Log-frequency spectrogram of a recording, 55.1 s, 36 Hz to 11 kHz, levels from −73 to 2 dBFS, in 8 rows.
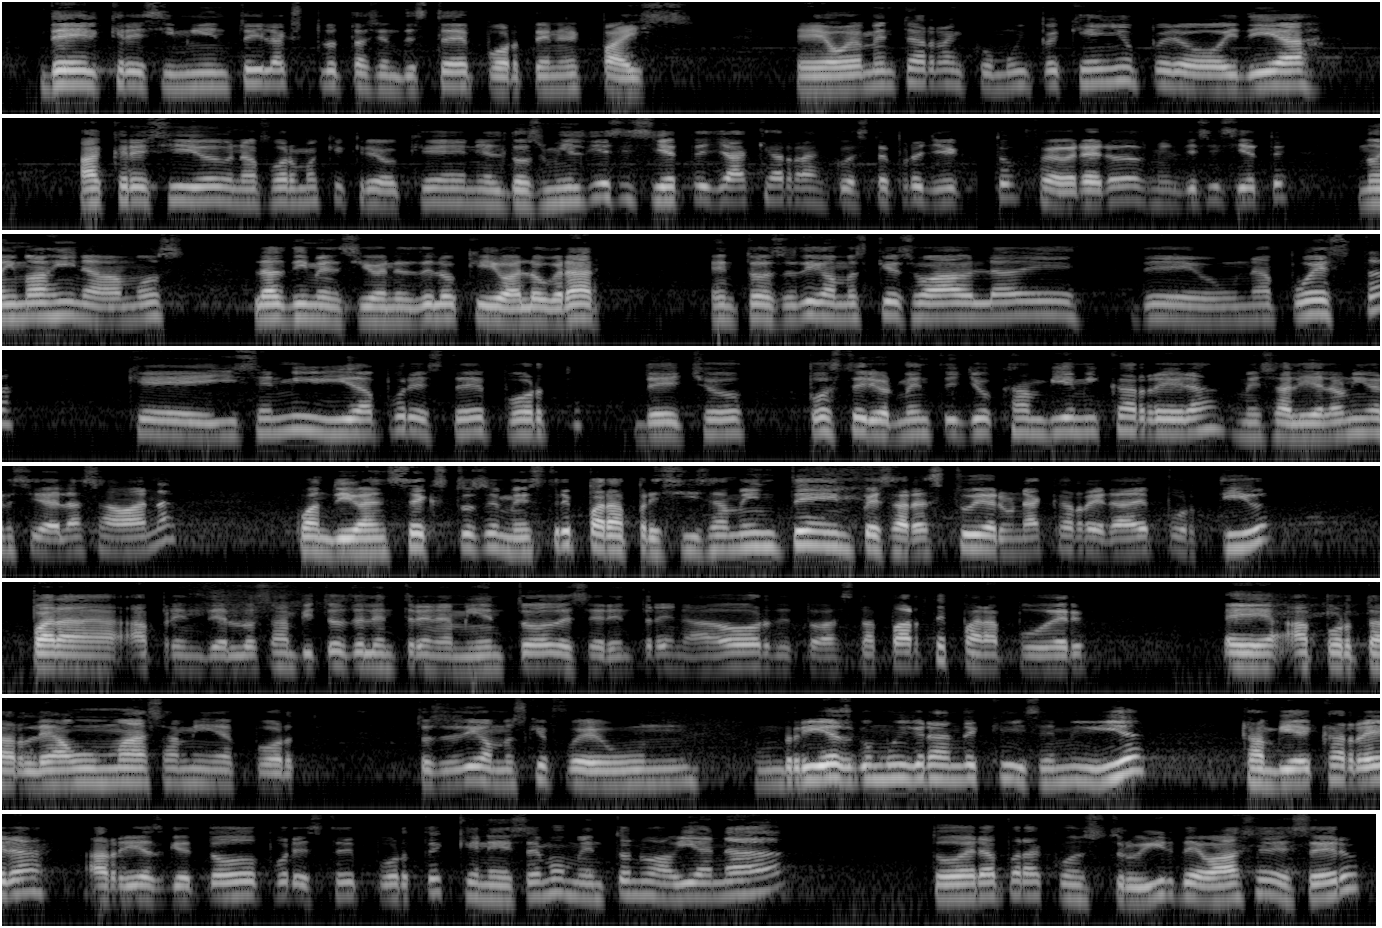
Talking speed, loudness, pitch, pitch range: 165 wpm, -26 LUFS, 155 Hz, 140-170 Hz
